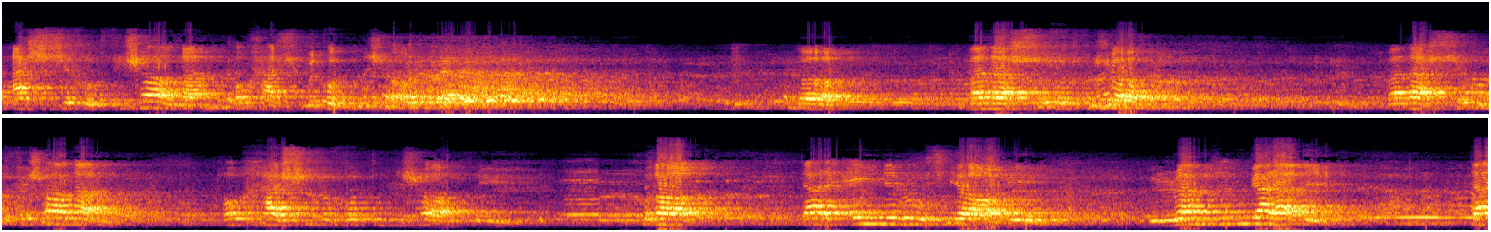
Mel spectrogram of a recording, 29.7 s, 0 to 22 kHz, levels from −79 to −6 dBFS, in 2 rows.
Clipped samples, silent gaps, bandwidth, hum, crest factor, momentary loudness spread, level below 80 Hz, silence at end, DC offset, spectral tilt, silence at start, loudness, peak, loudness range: 1%; none; 11 kHz; none; 12 dB; 18 LU; -48 dBFS; 0 s; under 0.1%; -3.5 dB/octave; 0 s; -11 LUFS; 0 dBFS; 5 LU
